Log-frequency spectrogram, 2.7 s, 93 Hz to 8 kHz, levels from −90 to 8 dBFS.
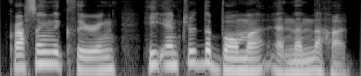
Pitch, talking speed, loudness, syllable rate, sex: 145 Hz, 245 wpm, -18 LUFS, 7.0 syllables/s, male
